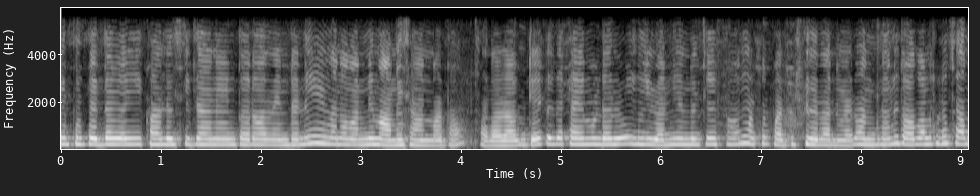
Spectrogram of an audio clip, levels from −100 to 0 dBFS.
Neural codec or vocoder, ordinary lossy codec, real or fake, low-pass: codec, 44.1 kHz, 1.7 kbps, Pupu-Codec; none; fake; 5.4 kHz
